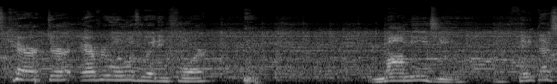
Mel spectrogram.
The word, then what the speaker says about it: Momiji: have the greatest character everyone was waiting for mom easy hate that's how you say her name but yeah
